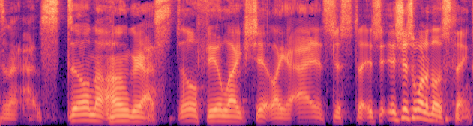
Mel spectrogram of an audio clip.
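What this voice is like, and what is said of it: Unwell, rough-sounding voice. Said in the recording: “why my voice sounds awful”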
